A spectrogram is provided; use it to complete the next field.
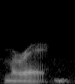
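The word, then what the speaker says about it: Marais: There's no in that. I said it's it's no R in it either. M A R A I S. Yeah, it's Marray.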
